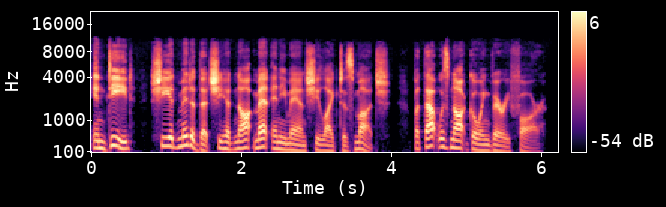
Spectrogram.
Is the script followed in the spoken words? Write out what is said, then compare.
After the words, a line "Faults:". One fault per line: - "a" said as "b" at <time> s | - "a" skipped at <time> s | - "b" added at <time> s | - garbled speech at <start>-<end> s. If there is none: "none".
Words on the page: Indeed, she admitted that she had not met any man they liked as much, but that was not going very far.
Indeed, she admitted that she had not met any man she liked as much, but that was not going very far.
Faults:
- "they" said as "she" at 2.9 s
